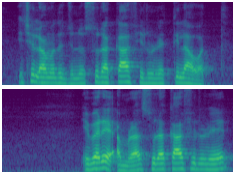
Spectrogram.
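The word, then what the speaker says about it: كافرون: আইয়ু, কুল ইয়া আইয়ুহাল কাফিরুন। এখানেও কাফের না, আমরা অনেকে বাংলায় কাফের বলতে বলতে এখানেও কাফেরুন পড়ি, এটা ভুল।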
